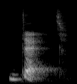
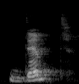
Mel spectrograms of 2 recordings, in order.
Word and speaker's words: debt: And now some words with a silent B.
